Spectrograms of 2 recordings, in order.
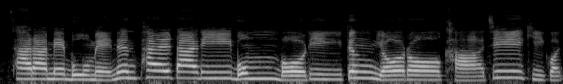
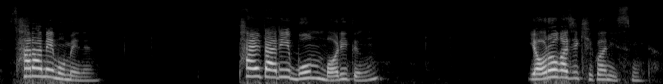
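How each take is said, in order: First: It is read choppily, one syllable at a time. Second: It is read in meaningful phrase chunks.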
